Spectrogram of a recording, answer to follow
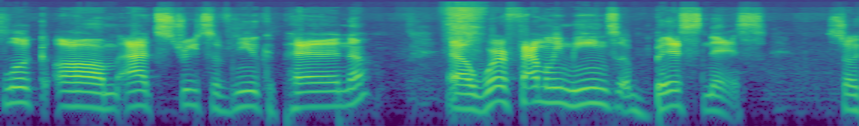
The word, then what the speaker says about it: Capenna: I think it's Capenna. I think it's Capenna. Gotta say it like an Italian. Capenna.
